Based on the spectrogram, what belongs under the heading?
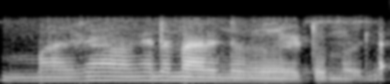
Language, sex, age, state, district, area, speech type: Malayalam, male, 18-30, Kerala, Wayanad, rural, conversation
